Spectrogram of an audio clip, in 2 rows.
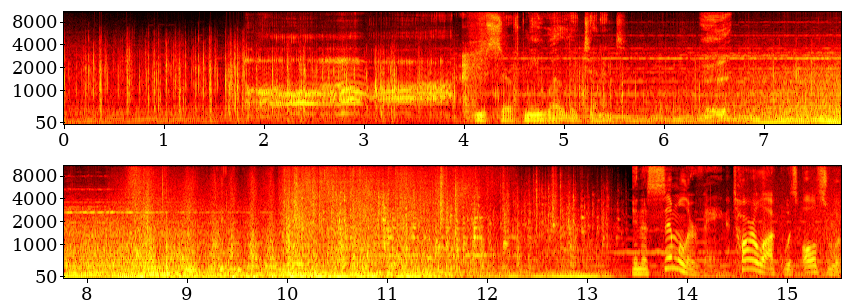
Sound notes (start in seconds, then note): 0.0 cracking; 1.8 groaning; 6.3 groaning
